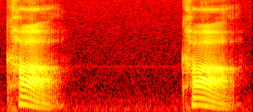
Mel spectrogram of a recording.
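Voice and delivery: ka, with a puff after the K; K sound demo. Shown as a demonstration. Teacher showing the K sound, demonstrating "ka" distinctly. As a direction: say "ka" as a separate model syllable, falling. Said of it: "K sound".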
